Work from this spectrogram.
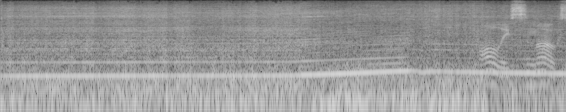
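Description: A motorcycle pulls hard in second gear after a new sprocket was fitted, its engine drone loud and continuous and climbing in pitch, with wind roar close to the rider.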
